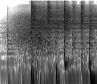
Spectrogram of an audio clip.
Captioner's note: transition whooshing; upbeat music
